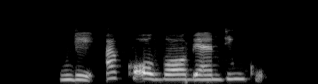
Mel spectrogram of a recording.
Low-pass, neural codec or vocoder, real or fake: 5.4 kHz; codec, 16 kHz in and 24 kHz out, 2.2 kbps, FireRedTTS-2 codec; fake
